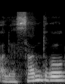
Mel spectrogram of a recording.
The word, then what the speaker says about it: Alessandro: Alejandro or Alessandro, depends if you want to pronounce it Spanish or Italian, as he was an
